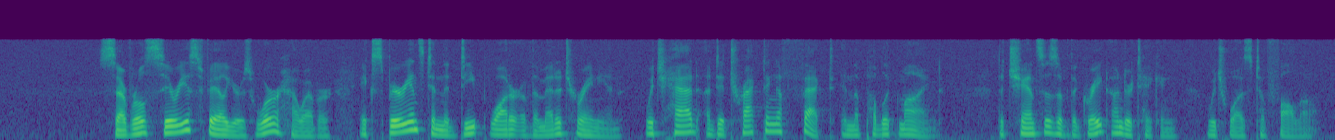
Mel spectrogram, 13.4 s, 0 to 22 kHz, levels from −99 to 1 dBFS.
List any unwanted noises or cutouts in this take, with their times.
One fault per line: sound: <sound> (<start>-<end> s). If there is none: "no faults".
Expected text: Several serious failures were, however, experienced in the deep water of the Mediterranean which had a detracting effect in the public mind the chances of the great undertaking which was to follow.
no faults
